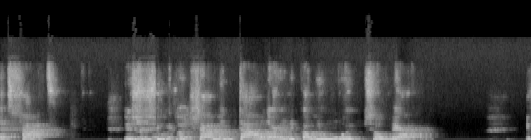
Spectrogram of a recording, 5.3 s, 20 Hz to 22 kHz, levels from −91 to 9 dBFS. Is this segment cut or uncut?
uncut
